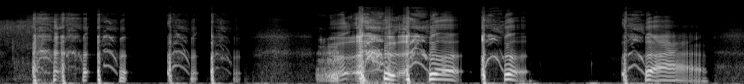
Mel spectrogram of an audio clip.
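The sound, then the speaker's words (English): A person coughing in repeated fits: many harsh, raspy coughs in tight clusters, some voiced and drawn out, with throat clearing between the bursts and short silent gaps. “Still got some coughing going on here.”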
